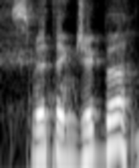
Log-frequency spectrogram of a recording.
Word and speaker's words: Smith-Njigba: But Smith-Njigba.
